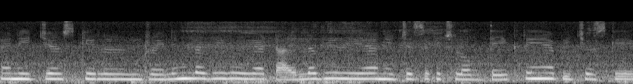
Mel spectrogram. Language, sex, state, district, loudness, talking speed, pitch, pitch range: Hindi, female, Uttar Pradesh, Jalaun, -13 LUFS, 190 wpm, 250 Hz, 235-260 Hz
